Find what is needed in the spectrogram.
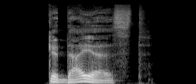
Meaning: second-person singular subjunctive I of gedeihen
- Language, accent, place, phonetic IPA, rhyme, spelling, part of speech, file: German, Germany, Berlin, [ɡəˈdaɪ̯əst], -aɪ̯əst, gedeihest, verb, De-gedeihest.ogg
